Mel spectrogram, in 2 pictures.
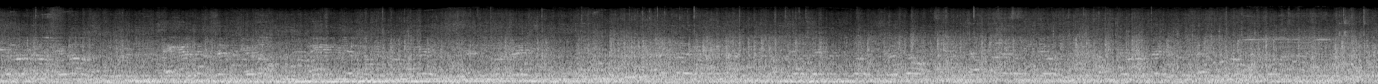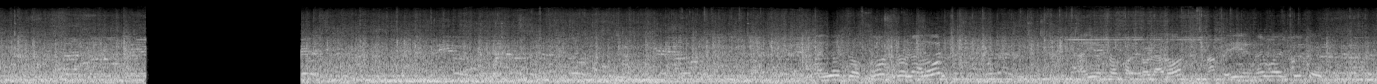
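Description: A bus engine rumbles steadily while riding along a street.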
